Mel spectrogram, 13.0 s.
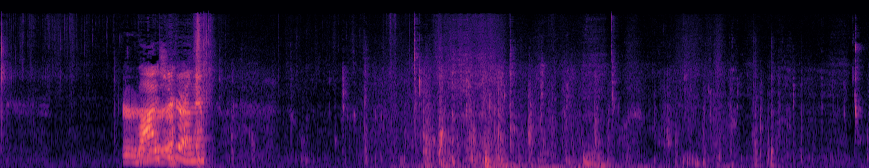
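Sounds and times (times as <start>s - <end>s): chewing gummy candy: 0.0s - 3.4s, 4.1s - 5.5s.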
